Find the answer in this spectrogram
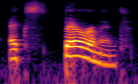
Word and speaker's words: experiment: In experiment, we pronounce the PER part as per, experiment. And in experience, it sounds more like peer, experience. It is the stressed syllable in both words, but it sounds slightly different.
